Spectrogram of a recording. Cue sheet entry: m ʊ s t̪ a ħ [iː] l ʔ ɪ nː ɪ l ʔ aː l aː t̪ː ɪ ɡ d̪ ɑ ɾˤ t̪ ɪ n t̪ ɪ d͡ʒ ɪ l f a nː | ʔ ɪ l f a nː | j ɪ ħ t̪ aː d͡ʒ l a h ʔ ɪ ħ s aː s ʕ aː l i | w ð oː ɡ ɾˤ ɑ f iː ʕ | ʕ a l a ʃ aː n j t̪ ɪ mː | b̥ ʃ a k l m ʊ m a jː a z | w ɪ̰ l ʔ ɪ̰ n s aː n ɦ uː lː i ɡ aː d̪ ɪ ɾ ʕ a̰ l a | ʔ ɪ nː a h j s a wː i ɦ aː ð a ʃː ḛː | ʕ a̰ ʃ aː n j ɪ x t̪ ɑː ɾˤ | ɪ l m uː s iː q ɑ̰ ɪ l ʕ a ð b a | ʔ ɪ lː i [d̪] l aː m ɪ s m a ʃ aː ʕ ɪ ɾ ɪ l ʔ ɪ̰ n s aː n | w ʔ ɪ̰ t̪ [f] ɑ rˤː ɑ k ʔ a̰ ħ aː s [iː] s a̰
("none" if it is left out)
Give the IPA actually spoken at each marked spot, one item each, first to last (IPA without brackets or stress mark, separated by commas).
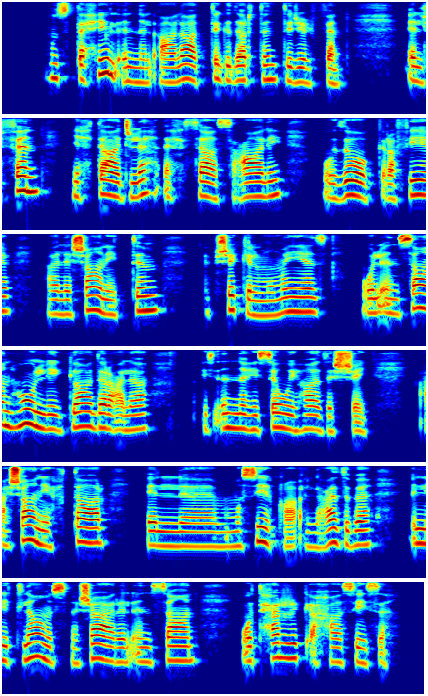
iː, t̪, ħ, iː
